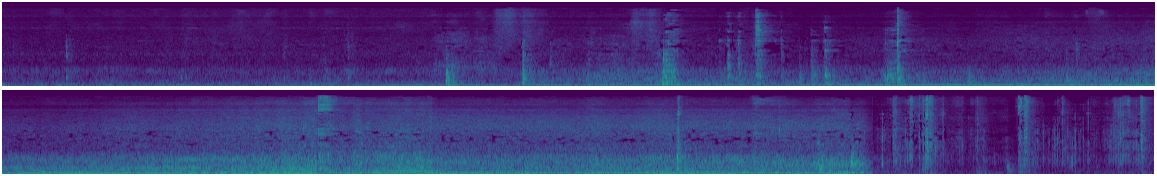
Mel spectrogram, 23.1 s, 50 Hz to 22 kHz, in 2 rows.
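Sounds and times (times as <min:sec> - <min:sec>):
low rumble: 0:05.5 - 0:20.3.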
